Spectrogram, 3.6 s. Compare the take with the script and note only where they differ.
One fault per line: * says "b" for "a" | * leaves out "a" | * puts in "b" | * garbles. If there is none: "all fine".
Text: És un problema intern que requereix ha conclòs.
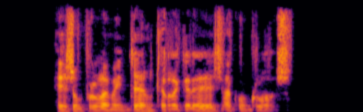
all fine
